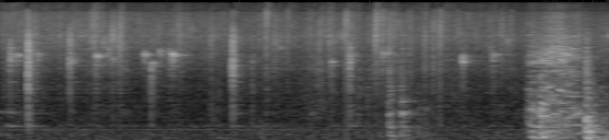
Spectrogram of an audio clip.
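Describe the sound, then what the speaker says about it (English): Garlic and ginger crackle and spit in very hot oil while being stir-fried, with scattered sharp pops and clinks of a utensil stirring, growing into a denser, louder sizzle near the end. "Put my ginger, and it is spitting at me. And I'm going to stir fry it."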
